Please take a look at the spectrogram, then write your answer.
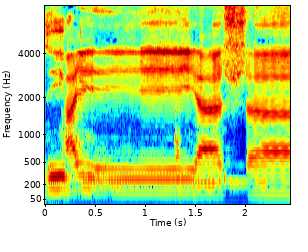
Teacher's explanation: nun sukun bertemu dengan huruf ya, bacaan idgham bi gunnah, masuk dengan mendengung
